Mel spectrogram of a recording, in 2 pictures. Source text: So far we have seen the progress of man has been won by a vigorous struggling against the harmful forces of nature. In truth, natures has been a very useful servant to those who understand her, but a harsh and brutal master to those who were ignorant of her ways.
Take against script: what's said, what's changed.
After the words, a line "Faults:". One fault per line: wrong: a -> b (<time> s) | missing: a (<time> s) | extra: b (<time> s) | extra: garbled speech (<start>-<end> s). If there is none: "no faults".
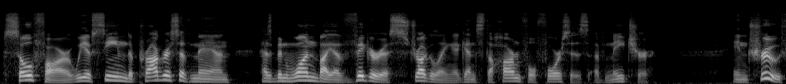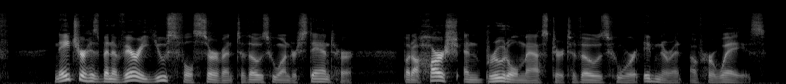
So far we have seen the progress of man has been won by a vigorous struggling against the harmful forces of nature. In truth, nature has been a very useful servant to those who understand her, but a harsh and brutal master to those who were ignorant of her ways.
Faults:
wrong: natures -> nature (8.4 s)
